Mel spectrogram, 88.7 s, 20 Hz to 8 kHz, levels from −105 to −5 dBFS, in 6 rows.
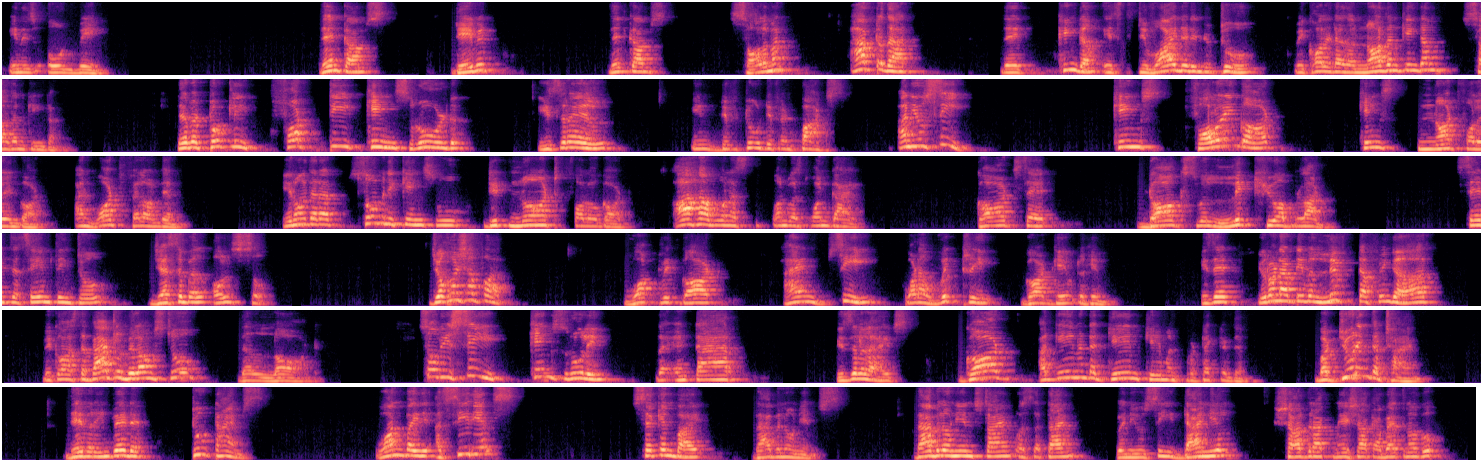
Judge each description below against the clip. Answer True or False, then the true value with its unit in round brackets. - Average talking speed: False (110 wpm)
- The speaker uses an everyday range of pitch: False (5.8 semitones)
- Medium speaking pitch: True (180 Hz)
